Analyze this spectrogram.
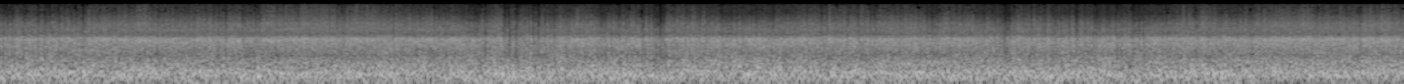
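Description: Heavy surf crashes and rumbles onto the shore.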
